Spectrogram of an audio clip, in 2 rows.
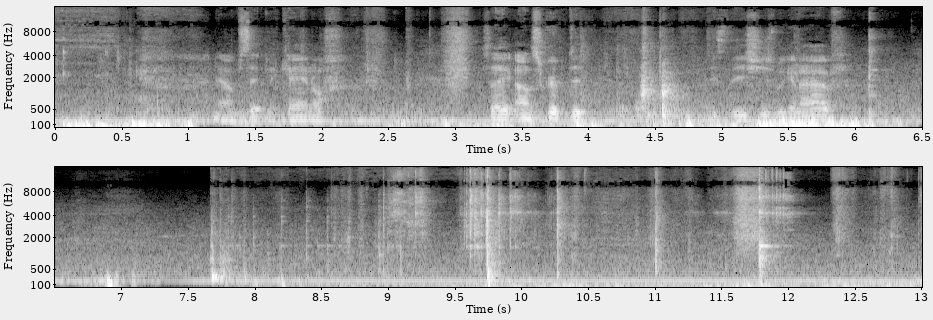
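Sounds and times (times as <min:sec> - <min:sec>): steady low hum: 0:00.0 - 0:13.0
objects clicking and knocking: 0:07.7 - 0:11.1.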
